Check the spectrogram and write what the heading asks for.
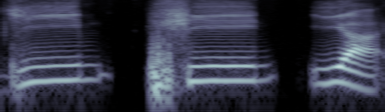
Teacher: জিহ্বার মাঝামাঝি উপরে তালুতে লাগিয়ে বলতে হবে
